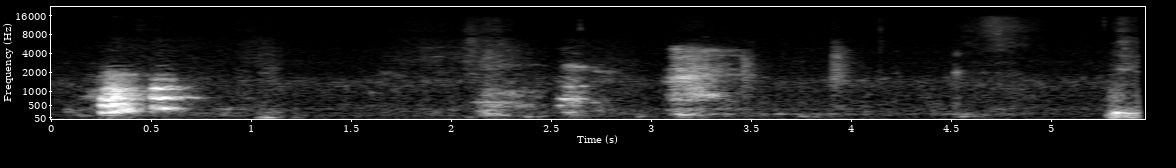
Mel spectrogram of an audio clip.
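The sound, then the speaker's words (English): A cat meows a few times outside an office, starting with two strong cries close together and followed by softer, scattered mews with pauses between. The sound is fairly quiet, with no talking. “I'm getting distracted by the cat meowing outside my office here.”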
